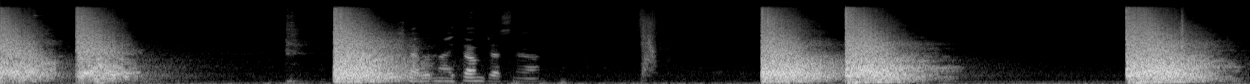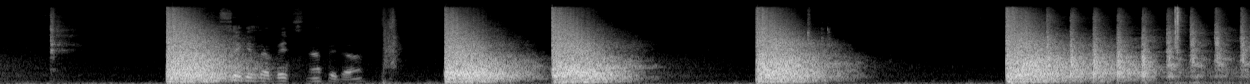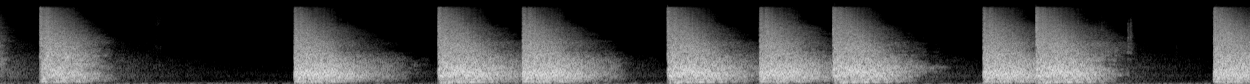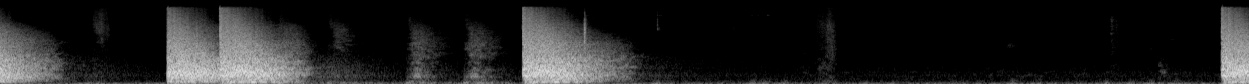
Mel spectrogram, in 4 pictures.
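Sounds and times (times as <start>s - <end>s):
pistol shots echoing: 0.0s - 1.7s, 3.3s - 4.4s, 7.6s - 9.7s, 11.2s - 12.5s, 14.2s - 15.4s, 16.9s - 19.2s, 20.0s - 21.2s, 22.6s - 26.3s, 27.9s - 36.4s, 37.1s - 38.2s, 39.1s - 44.0s, 49.7s - 49.9s.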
